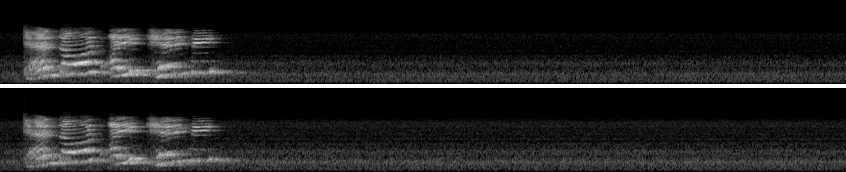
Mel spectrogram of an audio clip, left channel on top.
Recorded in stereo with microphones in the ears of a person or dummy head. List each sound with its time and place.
0.2 s a shout: 20° right (ahead or behind), 1.4 m; by 2.2 s 30° right (ahead or behind), 0.8 m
